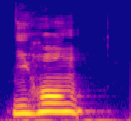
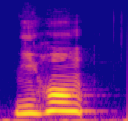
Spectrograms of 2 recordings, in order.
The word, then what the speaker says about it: Nihon: Es gibt aber auch ein Wort, das die gleiche aus, also die gleichen Silben hat, aber von der Betonung her anders ist. Und das ist Nihon.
